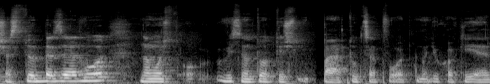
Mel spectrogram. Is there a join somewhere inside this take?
yes; 1 cut; at 3.1 s

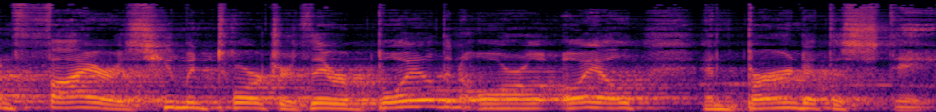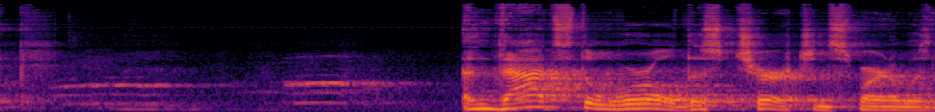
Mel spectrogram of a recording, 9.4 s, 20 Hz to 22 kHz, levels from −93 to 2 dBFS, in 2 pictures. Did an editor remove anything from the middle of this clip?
no; 0 cuts

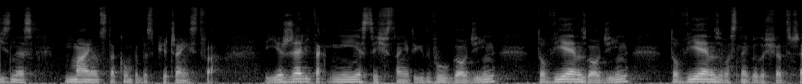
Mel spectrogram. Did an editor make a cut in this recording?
yes; 4 cuts; at 1.3 s, 3.3 s, 4.1 s, 5.9 s

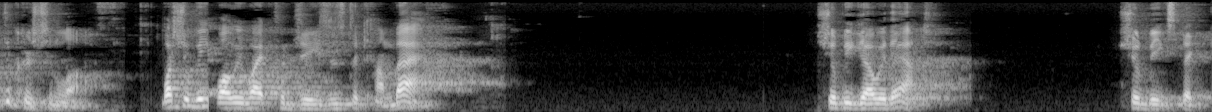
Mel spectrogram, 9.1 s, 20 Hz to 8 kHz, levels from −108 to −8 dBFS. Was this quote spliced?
yes; 1 cut; at 1.6 s

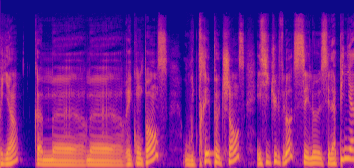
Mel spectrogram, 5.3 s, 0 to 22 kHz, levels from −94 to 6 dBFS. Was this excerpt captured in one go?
no; 2 cuts; at 1.3 s, 4.2 s

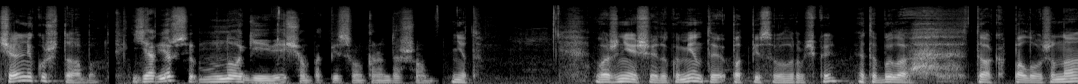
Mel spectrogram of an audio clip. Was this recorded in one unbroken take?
no; 5 cuts; at 1.5 s, 2.0 s, 4.4 s, 7.2 s, 8.5 s

